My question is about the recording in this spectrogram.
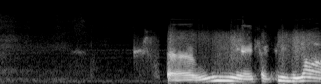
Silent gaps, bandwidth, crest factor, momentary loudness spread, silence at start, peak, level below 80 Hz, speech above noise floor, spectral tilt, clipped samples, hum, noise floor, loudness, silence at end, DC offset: none; 6.6 kHz; 14 dB; 15 LU; 1.35 s; 0 dBFS; -52 dBFS; 41 dB; -9 dB/octave; under 0.1%; none; -52 dBFS; -12 LUFS; 0 s; under 0.1%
